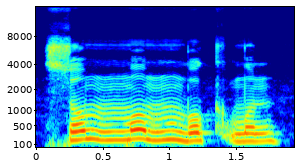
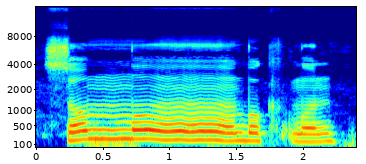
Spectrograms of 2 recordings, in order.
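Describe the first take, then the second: First: The nasal sound is short and quick. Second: The nasal sound is held for two beats. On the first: The speaker calls it wrong. "salah kita baca misalnya dengan summum bukmun. Jadi cepat. Nah, itu salah" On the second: The speaker calls it right. "Yang benar ada dengungnya dua harakat"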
